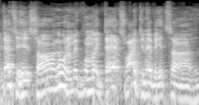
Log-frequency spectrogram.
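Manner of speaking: plain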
